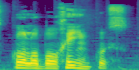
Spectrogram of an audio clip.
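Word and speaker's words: Coloborhynchus: E seguindo o mesmo padrão, temos coloborrincus.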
